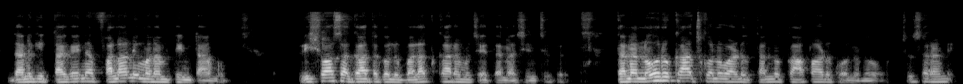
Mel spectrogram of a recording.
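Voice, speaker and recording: A man preaching an earnest sermon, stacking repeated phrases into rhythmic lists and reading out scripture verses. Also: mid-range voice. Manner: earnest, exhorting.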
